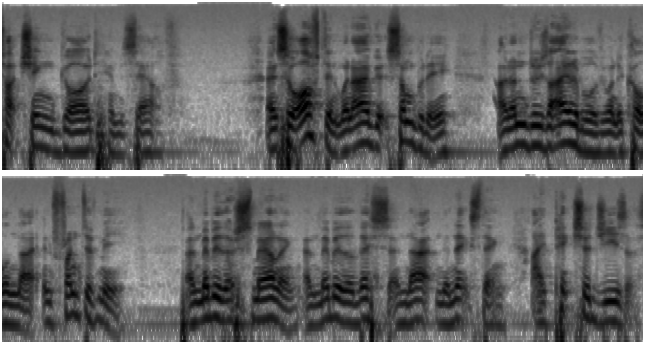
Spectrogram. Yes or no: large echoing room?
yes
